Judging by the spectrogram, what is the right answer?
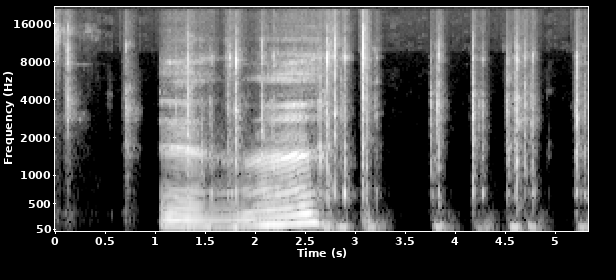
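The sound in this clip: Typing on a computer keyboard comes in scattered clicks and short bursts. A long, drawn-out voiced sound interrupts it in the middle.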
